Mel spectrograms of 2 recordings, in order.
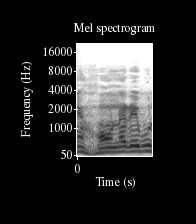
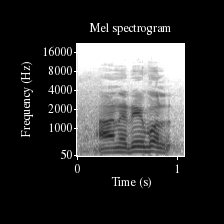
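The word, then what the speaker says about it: honourable: हॉनरेबल नहीं पढ़ेंगे, इसको पढ़ेंगे ऑनरेबल। यहाँ एच साइलेंट है, एच चुप है, एच का उच्चारण इसमें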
